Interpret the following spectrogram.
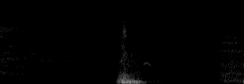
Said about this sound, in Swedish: Sen ska du tömma hela kroppen på luft. Alltså verkligen allt ska ur kroppen.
